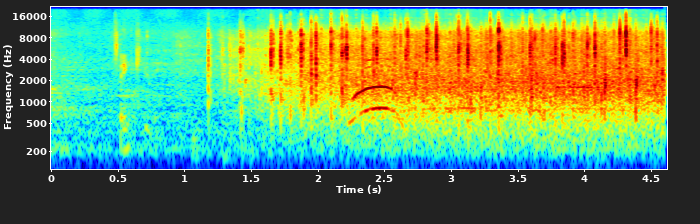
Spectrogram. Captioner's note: audience applauds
